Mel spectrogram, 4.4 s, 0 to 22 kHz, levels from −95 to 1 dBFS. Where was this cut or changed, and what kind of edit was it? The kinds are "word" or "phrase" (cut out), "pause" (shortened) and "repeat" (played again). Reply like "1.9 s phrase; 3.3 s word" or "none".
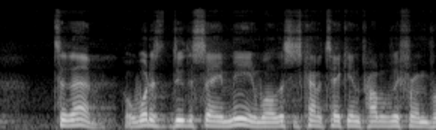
1.1 s pause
